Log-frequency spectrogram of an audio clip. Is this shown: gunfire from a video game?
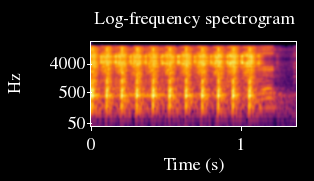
yes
